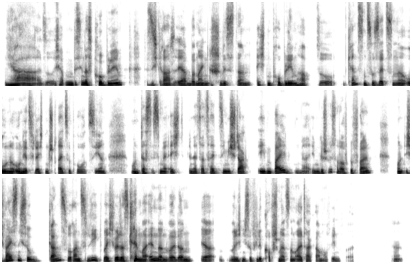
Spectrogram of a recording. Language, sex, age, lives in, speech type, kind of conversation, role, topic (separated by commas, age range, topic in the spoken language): German, male, 20-24, Germany, conversation, advice, user, Wie setze ich meinen Geschwistern klare Grenzen, ohne Streit zu provozieren?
